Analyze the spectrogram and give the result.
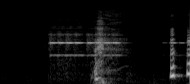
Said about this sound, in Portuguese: É o alarme do João. É o cara que trabalha com metas.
